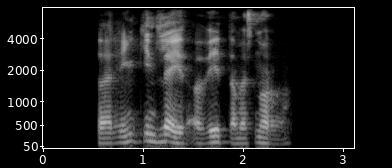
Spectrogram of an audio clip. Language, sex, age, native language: Icelandic, male, 30-39, Icelandic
